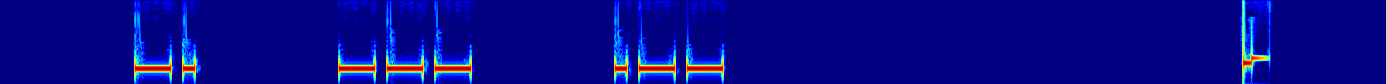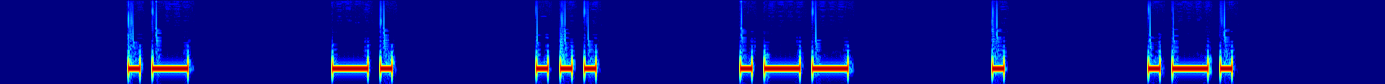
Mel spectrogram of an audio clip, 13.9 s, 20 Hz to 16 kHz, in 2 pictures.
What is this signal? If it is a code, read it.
Morse code, heard as a keyed tone, about 20 wpm, spaced as for 9 wpm, 700 Hz. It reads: NOW ANSWER
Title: 4x Character Spacing - Top 500 Words - 20wpm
